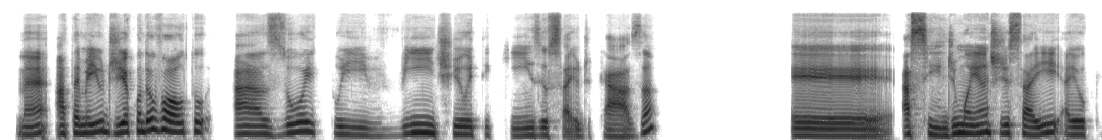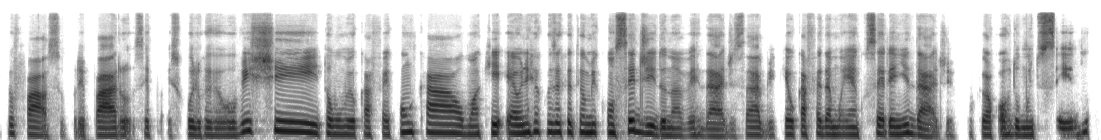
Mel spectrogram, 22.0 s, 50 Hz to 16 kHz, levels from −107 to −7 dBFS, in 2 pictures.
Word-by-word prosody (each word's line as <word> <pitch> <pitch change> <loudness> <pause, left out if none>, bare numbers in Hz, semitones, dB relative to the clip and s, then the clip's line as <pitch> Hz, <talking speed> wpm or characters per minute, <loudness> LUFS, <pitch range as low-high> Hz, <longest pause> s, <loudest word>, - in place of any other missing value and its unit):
né, 160 +4 0
até 175 +1 +1
meio-dia 195 +1 +3
quando 220 +2 0
eu 250 +2 +5
volto, 215 -1 +3 0.2
às 165 -2 -1
08h20, 165 -3 -2
08:15 145 -2 -5
eu 150 - -1
saio - - -5
de 130 - -18
casa 130 - -2 1.3
Eh, 135 -2 +2
assim, 160 -2 +2
de 170 +5 0
manhã 180 +1 +4
antes 200 0 +1
de 180 0 0
sair, 175 +2 +1
aí 155 -1 0
o 155 - +1
que 155 - -41
que - - -13
eu - - -4
faço? 155 -4 -2
Preparo 145 0 0
se 150 - -9
escolho 150 -2 -4
o 140 - -4
que 145 - -3
que 140 - -5
eu 140 - -4
vou 140 0 -2
vestir, 220 -2 +3
tomo 165 -3 0
o - - -2
meu 155 -1 +1
café 155 -1 -6
com 200 +4 -1
calma, 180 -5 +1
que 185 +2 +1
é - - 0
a 175 - +4
única 195 +4 +2
coisa 200 0 0
que 195 - -9
eu - - -3
tenho 195 -2 +1
me 190 - +4
concedido 185 -3 +2
na 140 -1 -2
verdade, 135 -2 -4
sabe, 140 +2 -6
que 155 - -5
é - - +3
o 155 - +1
café 160 0 -3
da 155 - 0
manhã 155 0 -1
com 150 - -9
serenidade, 160 -4 0
porque 155 0 -9
eu 145 - +2
acordo 150 +1 -1
muito 145 +1 -2
cedo 145 +8 -2
160 Hz, 180 wpm, -25 LUFS, 145-185 Hz, 1.3 s, eu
